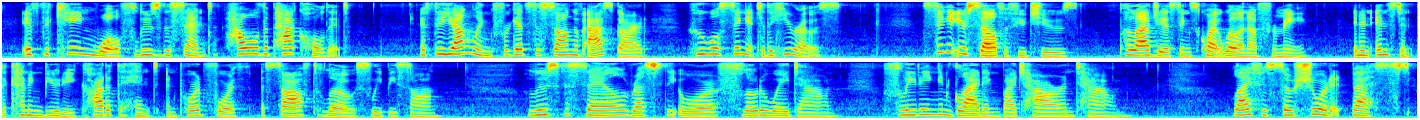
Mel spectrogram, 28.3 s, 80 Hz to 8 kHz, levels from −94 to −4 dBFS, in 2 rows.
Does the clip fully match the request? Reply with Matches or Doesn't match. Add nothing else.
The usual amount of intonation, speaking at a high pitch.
Matches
